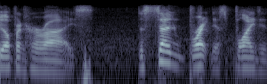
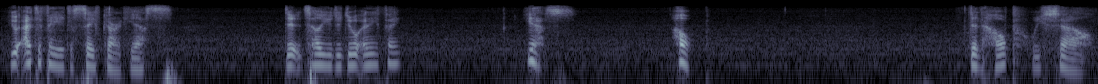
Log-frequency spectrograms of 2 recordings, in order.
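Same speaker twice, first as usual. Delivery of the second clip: quiet; 3 semitones higher, 7 dB quieter than usual. Acted. Celestia soft.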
